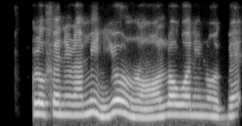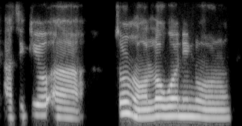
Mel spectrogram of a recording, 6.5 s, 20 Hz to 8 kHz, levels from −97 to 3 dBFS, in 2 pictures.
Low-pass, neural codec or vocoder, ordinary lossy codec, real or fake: 7.2 kHz; autoencoder, 48 kHz, 128 numbers a frame, DAC-VAE, trained on Japanese speech; Opus, 16 kbps; fake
